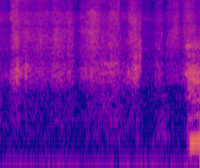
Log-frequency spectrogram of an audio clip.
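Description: Faint rustling and soft rubbing of stiff old letter paper and journal pages as it is folded and moved by hand, with a few light ticks. A woman's voice starts right at the end.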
